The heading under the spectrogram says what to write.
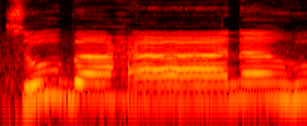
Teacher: Subhanahu, ha panjang dua ketukan atau dua harokat karena ada tanda berdiri di atasnya.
